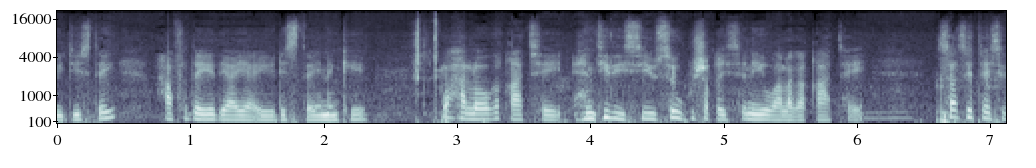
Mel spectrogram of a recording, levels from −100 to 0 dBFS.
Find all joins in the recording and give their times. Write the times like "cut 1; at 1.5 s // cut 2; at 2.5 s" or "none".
cut 1; at 2.8 s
